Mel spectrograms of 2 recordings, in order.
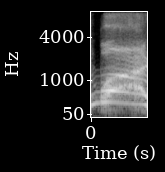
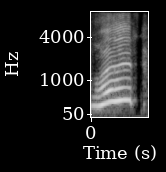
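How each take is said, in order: First: High, loud startled "What?"; mock startled what. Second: High, dazed "What?" after throwing up; a second high, lost "What?"; mock startled what. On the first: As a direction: snap round with a sharp "What?". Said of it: "turns around and goes". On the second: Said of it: "And then she goes".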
